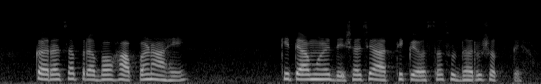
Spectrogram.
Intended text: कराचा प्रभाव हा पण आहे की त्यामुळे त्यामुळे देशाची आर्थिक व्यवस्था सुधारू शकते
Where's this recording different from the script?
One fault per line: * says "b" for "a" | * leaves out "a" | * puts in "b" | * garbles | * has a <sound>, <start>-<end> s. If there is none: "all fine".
* leaves out "त्यामुळे"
